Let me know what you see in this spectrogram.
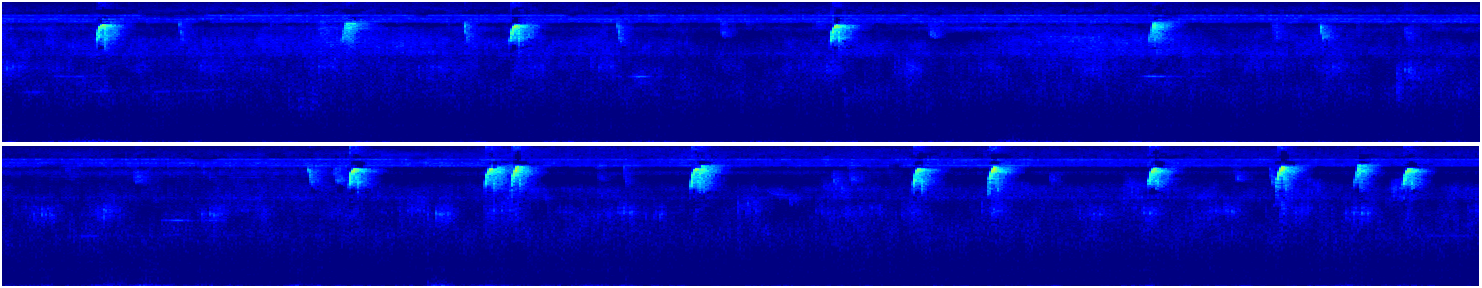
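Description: Short, sharp high-pitched bird chirps, about twenty of them at irregular intervals and coming more often in the second half, over a steady high insect drone.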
